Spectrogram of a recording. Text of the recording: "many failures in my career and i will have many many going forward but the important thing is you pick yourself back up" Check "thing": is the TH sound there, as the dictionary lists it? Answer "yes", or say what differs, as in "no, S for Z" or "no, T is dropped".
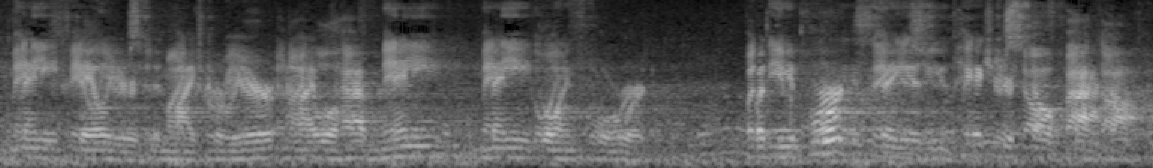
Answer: yes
